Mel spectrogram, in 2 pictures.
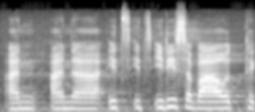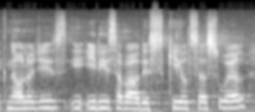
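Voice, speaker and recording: A woman from Colombia answering questions on a conference panel, halting with many restarts. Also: medium pitch, flat delivery, fairly bright tone. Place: conference hall. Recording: roomy hall with faint noise.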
